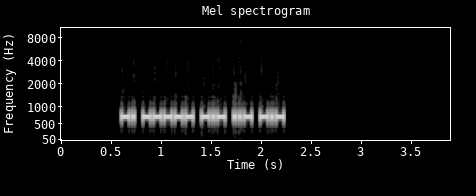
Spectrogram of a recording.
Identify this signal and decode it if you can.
Morse code, heard as a keyed tone, about 47 wpm, 700 Hz. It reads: N0KUK
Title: USA Call Signs - 5 Characters - Repeated 2x - 45wpm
